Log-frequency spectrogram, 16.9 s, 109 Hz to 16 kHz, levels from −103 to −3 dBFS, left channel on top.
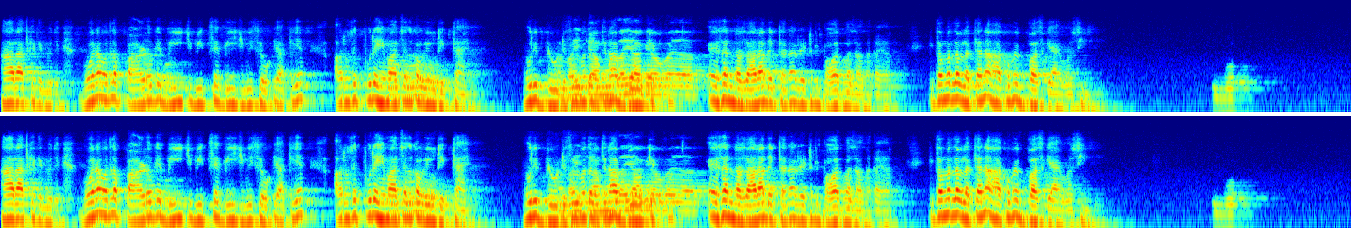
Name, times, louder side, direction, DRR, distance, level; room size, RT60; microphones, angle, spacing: voice 1, 0.0-3.8 4.2-5.9 6.5-8.0 8.3-8.4 8.8-11.1 11.6-13.6, right 2 dB, 40° right, 10 dB, 1.6 m, -27 dB
voice 2, 1.8-2.2 4.8-5.5 6.9-8.7 12.5-12.6 15.2-15.4, left 1 dB, 35° left, 4 dB, 2.7 m, -32 dB
26.0 x 21.5 x 6.5 m, 0.71 s
head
